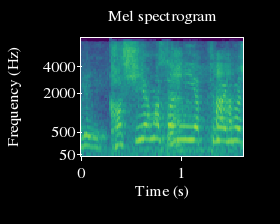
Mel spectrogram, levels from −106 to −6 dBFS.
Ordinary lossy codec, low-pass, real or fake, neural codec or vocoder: AAC, 32 kbps; 7.2 kHz; real; none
